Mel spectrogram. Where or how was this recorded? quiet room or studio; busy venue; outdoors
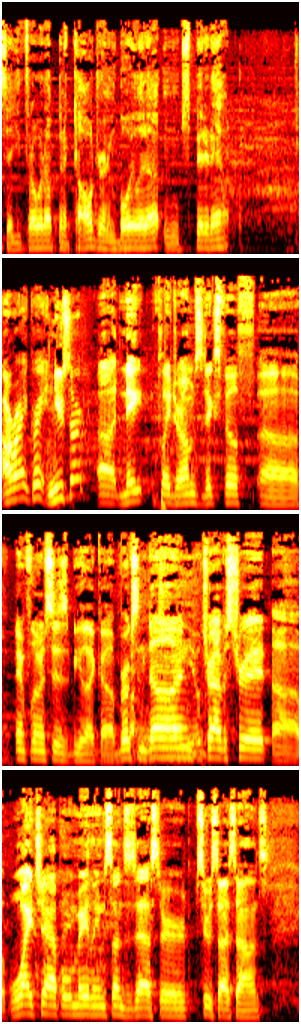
busy venue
